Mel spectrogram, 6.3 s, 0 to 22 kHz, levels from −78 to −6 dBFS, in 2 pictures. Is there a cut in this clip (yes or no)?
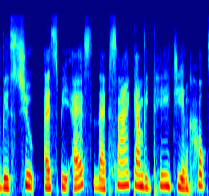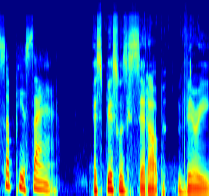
no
